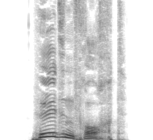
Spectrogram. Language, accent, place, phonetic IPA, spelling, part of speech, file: German, Germany, Berlin, [ˈhʏlzn̩ˌfʁʊxt], Hülsenfrucht, noun, De-Hülsenfrucht.ogg
- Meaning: legume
